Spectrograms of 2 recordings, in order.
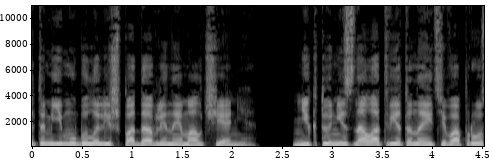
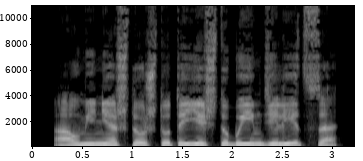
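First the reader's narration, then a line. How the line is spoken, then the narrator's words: Skeptical snort. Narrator (Russian): хмыкнул Магнус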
